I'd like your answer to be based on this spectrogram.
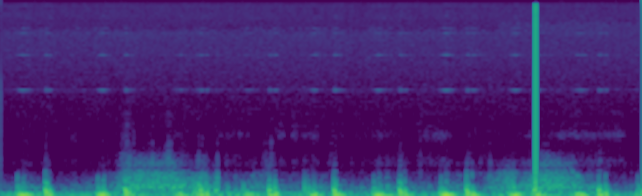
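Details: Adult's own heart auscultated with quick stops over the pulmonic valve and Erb's point, beating faster than usual from excitement, with a visible apex beat: normal heart sounds at a mildly fast rate.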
